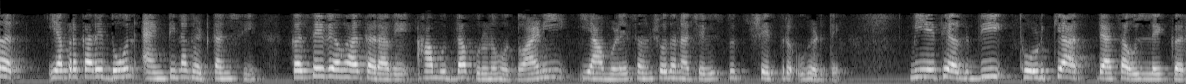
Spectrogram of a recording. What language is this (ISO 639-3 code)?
mar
